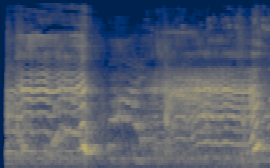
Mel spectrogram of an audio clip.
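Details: Young child crying loudly after falling while running outside: high-pitched sustained crying with a sobbing break, a distressed cry of pain.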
